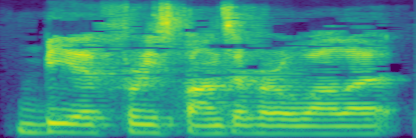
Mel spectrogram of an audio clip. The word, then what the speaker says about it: Owala: I'm a big Owala guy as well. You're totally right. – Owala. That's how you pronounce it.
